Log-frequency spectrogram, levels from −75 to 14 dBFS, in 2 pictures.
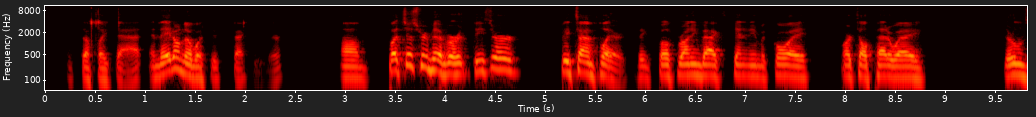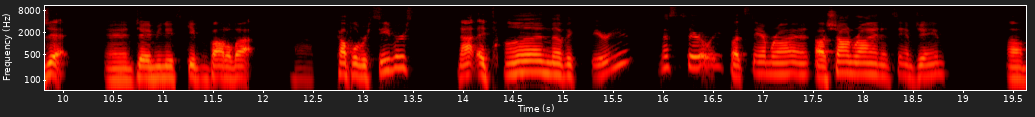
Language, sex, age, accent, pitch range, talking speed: English, male, 40-59, American, 115-150 Hz, 180 wpm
